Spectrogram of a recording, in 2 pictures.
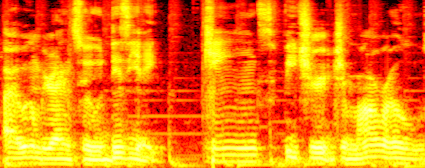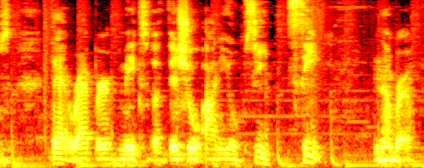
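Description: A man's voice: deep voice, a little slow, faint music behind. A young man hosting a reaction video from his bedroom, laid-back and chuckling, with a groggy just-woke-up morning voice. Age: young adult. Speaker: reaction channel host. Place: bedroom, indoors.

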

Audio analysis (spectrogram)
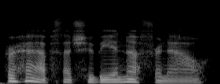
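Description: A man playing a gentle, curious fantasy archaeologist in an ASMR roleplay, speaking in a formal, musing, articulate way. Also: lowish voice, expressive, normal speed, a little hiss or hum, close to an everyday voice. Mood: kindly, earnest.

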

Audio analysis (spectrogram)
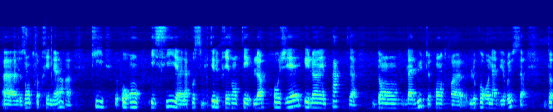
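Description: A middle-aged man presents a talk show from a studio, pausing often and restarting his sentences. His voice sits in a roomy space. The sound is dull, with a faint hiss behind it. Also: medium pitch, fairly bright tone. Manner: frequent hesitations and restarts. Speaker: TV show host. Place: TV studio set with virtual backdrop.

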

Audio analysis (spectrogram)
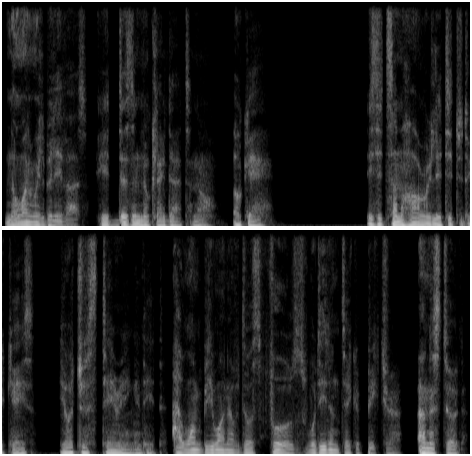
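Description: A man playing a calm, composed middle-aged police detective in a video game, speaking in a measured, restrained and precise way. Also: a bass voice, husky, no room sound, studio quality, exaggerated voice. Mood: tense, hushed focus. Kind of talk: video game voice acting, understated dialogue.

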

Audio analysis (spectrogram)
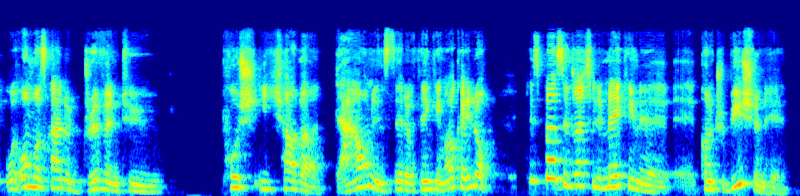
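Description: A young man hosting a casual video-call interview, talking in a reflective, loose way with many "you know"s, from a room at home. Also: on the high side. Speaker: interviewer, host. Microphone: laptop webcam on a video call.

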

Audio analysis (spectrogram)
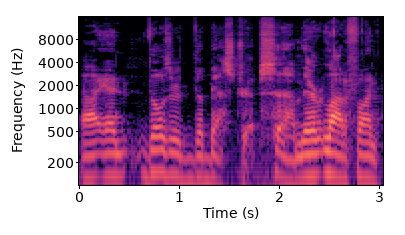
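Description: Mellow-voiced man, relaxed chatty guest. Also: mid-range voice, normal speed. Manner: relaxed and chatty, many "uh"s and restarts, chuckles often. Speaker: fishing guide and business owner. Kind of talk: casual TV studio interview. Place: TV studio set. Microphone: lapel mic.

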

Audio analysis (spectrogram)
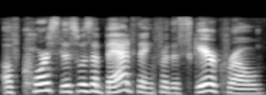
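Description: A woman's voice: mid-range voice, expressive, normal speed, fairly bright tone, no echo, dull audio. A woman reading a children's storybook aloud as an audiobook narrator. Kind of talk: expressive scripted storybook narration.

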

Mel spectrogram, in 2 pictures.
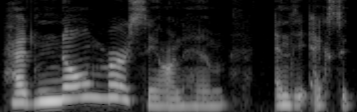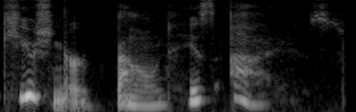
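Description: A woman's voice: medium pitch, very animated, slow pace, a little mellow, full character voice. A woman voicing an old male fisherman who retells a story with emphasis. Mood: pointed.

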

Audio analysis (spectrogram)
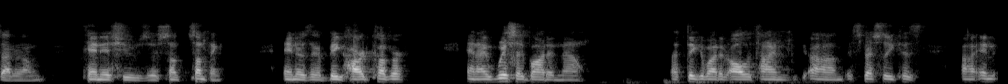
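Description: A man in his thirties chatting casually in a rambling, sweary way over a video call from home. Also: mid-range voice. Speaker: podcast co-host. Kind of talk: casual chat. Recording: slightly dull lo-fi call audio.

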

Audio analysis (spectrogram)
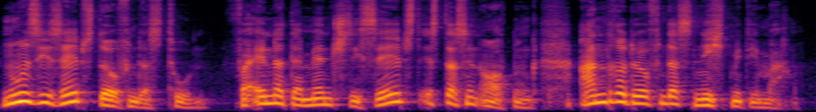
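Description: Storybook young boy, played by a male reader: high, slightly husky, solemn, patiently explaining. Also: sing-song, moderate pace, exaggerated voice. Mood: earnest, patient. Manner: patient, gently insistent explaining. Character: earnest young boys, patient and solemn brothers.

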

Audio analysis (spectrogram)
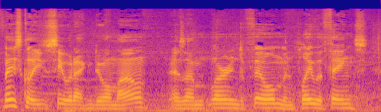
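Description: A man's voice: a little high, quick pace, slight background noise. A young man with a Texan accent talking casually to a dashboard camera from inside his pickup truck, rambling with lots of fillers. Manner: relaxed, rambling, many fillers. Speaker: vlogger. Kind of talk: casual vlog talk to camera. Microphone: camera mounted on the dashboard.

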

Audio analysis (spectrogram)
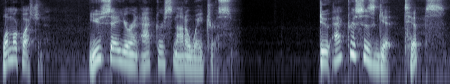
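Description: A man voicing a loud, obnoxious male customer in a storybook reading, smug and needling. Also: medium pitch, sing-song, slow pace, voice pushed up, full character voice. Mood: mocking. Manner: mocking, needling.

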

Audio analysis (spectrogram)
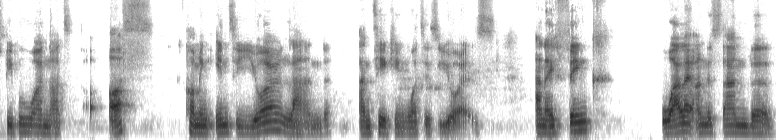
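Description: A young man with an Antiguan accent answering interview questions in a measured, reflective way. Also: medium pitch, gravelly. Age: young adult. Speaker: podcast guest. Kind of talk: thoughtful interview talk.

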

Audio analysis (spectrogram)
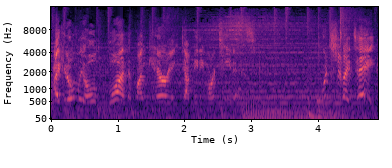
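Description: A woman's voice: fairly high pitch, animated, normal speed, music in the background, lightly acted. A woman acting a resolute but frightened police dispatcher in a video game, urgent and hesitant under stress. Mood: hushed, resolute.

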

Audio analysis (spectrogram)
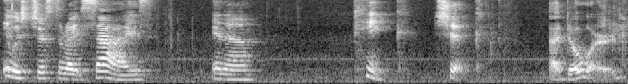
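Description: Slow-paced woman reading to children, roomy sound. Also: lowish voice. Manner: expressive, addressing children with questions. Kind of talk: read-aloud picture book narration for young children. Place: living room at home, indoors. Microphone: camera or phone a short distance away. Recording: roomy home recording with faint noise.

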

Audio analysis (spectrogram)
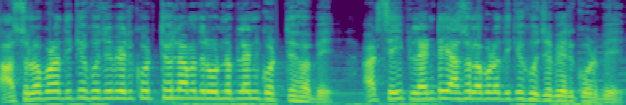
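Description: A man's voice: high-pitched, expressive, very fast, faint music behind. A man playing an earnest, determined young police inspector in a cartoon, speaking in an eager, emphatic way. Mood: brooding, determined. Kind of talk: cartoon voice acting.

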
